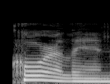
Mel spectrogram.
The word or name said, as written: coralline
